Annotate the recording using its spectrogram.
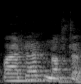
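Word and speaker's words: paternoster: প্যাটারনস্টার হ্রদ বা পাটার, তোমরা উচ্চারণ করতে পারো প্যাটারনস্টার হ্রদ।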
